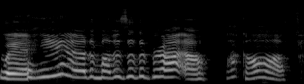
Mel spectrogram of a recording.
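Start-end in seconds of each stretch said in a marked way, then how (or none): 0.0-1.8 put-on, high, dramatic, theatrical grand proclaiming voice. Imitating the mothers of the bride entering: imitating a dramatic entrance. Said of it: "Very dramatic as they enter".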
